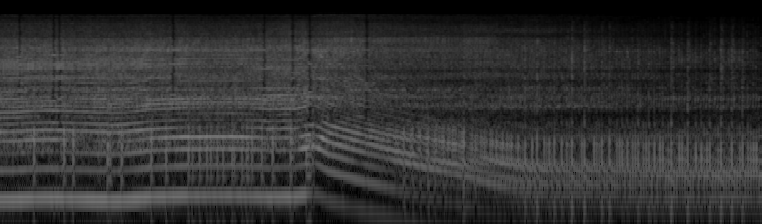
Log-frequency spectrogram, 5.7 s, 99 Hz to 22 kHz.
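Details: Rebuilt Stihl 026 two-stroke chainsaw, cutting: high steady scream drops as it loads into the cut, then uneven crackle and popping at the top end; mixture tweaks didn't help, owner suspects spark plug too hot.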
